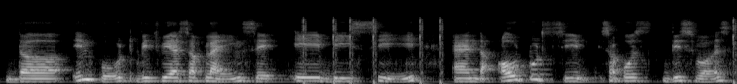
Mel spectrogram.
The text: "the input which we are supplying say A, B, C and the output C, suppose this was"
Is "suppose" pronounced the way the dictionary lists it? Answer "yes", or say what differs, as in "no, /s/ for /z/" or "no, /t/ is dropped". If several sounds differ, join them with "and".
yes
